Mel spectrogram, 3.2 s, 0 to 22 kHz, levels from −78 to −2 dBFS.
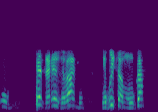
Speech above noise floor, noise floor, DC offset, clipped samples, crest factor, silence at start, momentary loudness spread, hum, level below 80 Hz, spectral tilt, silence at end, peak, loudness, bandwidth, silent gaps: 43 dB; -71 dBFS; under 0.1%; under 0.1%; 20 dB; 0 s; 11 LU; none; -88 dBFS; 0.5 dB/octave; 0.35 s; -10 dBFS; -26 LUFS; 3.9 kHz; none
